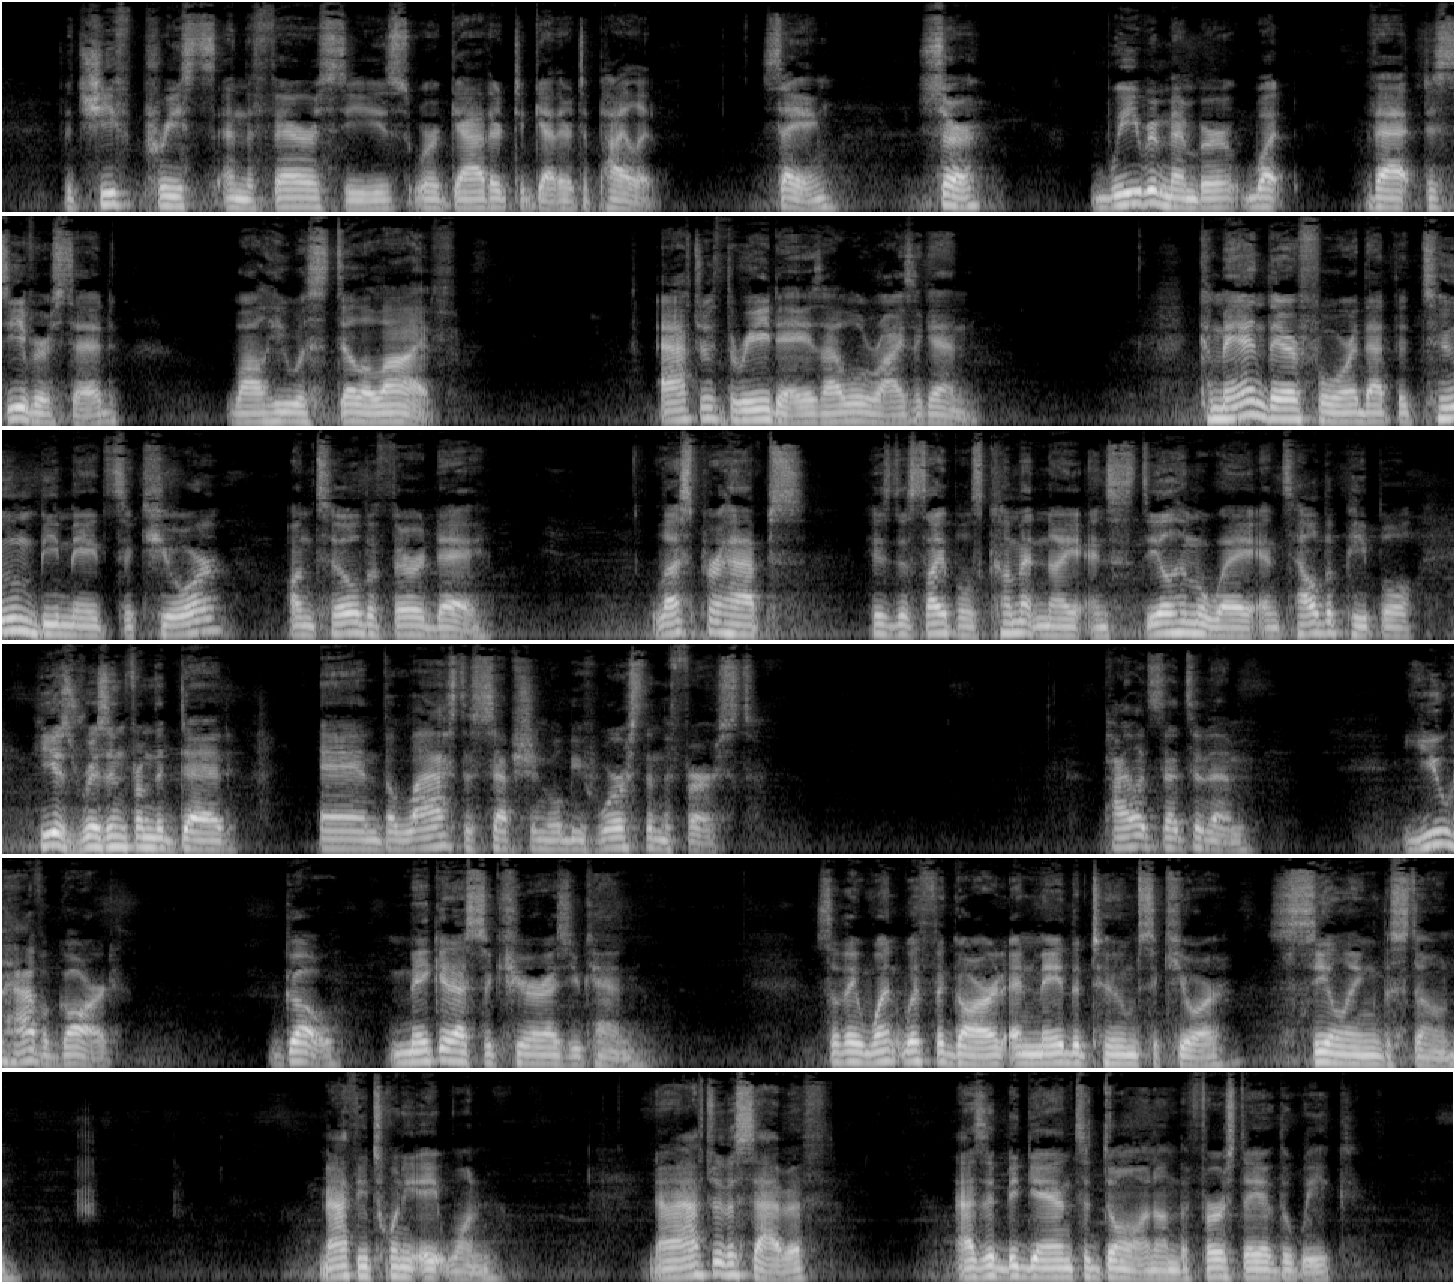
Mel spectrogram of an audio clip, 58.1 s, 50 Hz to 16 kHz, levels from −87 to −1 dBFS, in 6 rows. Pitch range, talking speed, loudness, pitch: 105-135 Hz, 125 wpm, -23 LUFS, 115 Hz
